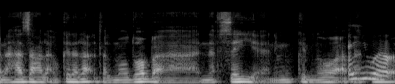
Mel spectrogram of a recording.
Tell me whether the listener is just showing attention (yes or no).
no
